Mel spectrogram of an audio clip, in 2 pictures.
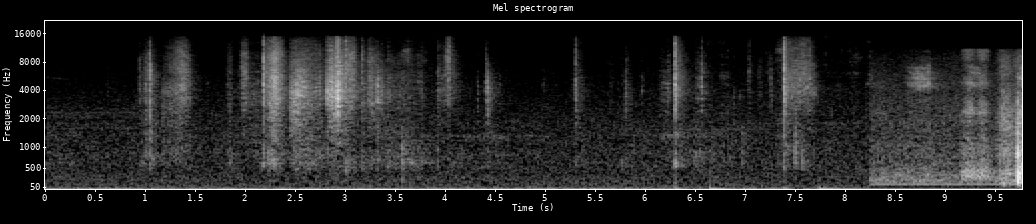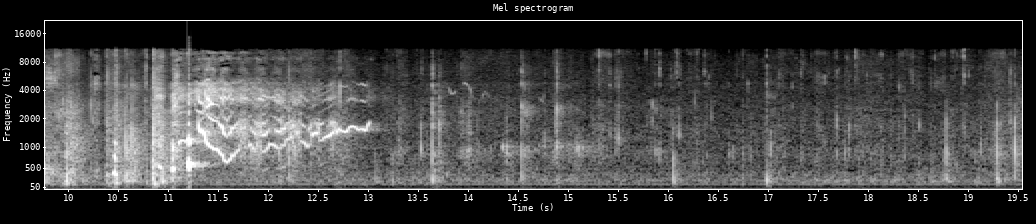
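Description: English bulldog puppy: faint scattered clicks and rustles, then a loud, wavering, high-pitched whine that lasts about three seconds, starting about ten seconds in.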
